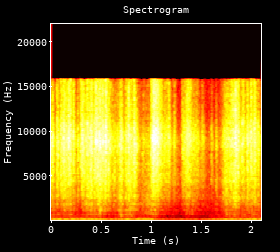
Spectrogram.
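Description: Aluminium foil crinkling and crackling as it is peeled back off a baking pan.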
